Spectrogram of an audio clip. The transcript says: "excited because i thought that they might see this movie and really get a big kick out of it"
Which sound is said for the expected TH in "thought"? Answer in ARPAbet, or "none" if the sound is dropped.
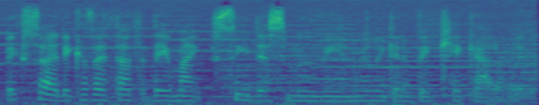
TH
